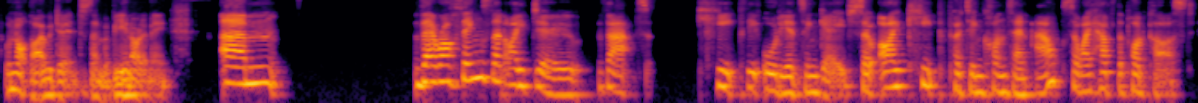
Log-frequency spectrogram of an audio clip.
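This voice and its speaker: Candid woman with a lowish voice. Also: animated, normal speed, a bit bright. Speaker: guest author and podcaster. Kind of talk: casual interview chat.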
